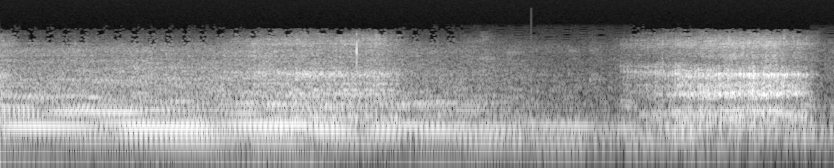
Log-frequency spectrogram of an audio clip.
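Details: Snoring.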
